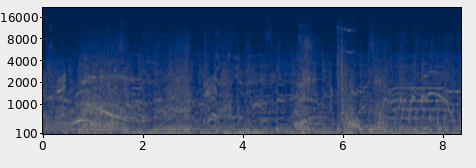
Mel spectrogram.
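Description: Cartoon action soundtrack: background music over monster-truck sound effects, with a crash about five seconds in and another hit about a second later.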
